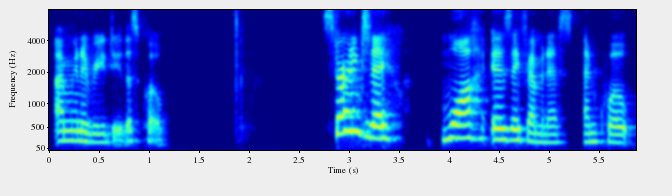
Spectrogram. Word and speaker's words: moi: Alyssa does write that Miss Piggy even has said, quote, starting today, Moy is a feminist while accepting an award. – I think she says moi. – Moi. Is that how you say it? M-O-I. – Because it's French.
